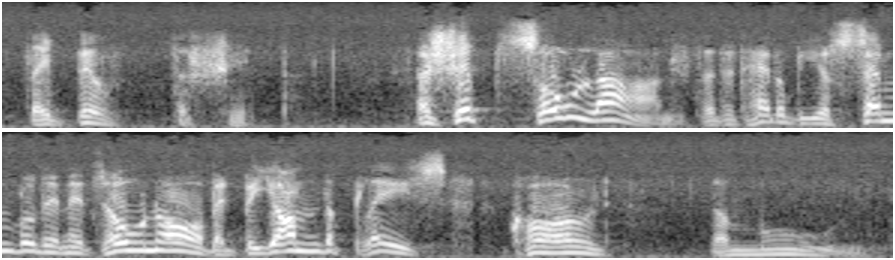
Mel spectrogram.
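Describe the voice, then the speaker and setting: An actor in a vintage radio drama playing a learned, commanding rebel leader with a measured, grandiose, theatrical delivery. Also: male voice, mid-range voice, husky. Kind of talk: 1950s radio drama acting. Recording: dull, muffled vintage radio recording.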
